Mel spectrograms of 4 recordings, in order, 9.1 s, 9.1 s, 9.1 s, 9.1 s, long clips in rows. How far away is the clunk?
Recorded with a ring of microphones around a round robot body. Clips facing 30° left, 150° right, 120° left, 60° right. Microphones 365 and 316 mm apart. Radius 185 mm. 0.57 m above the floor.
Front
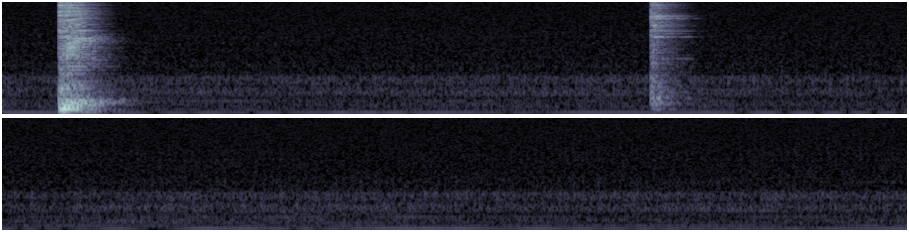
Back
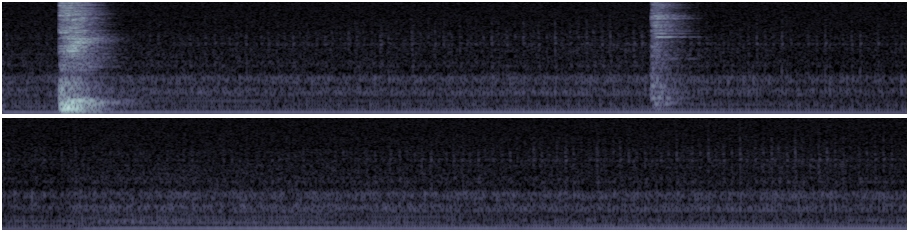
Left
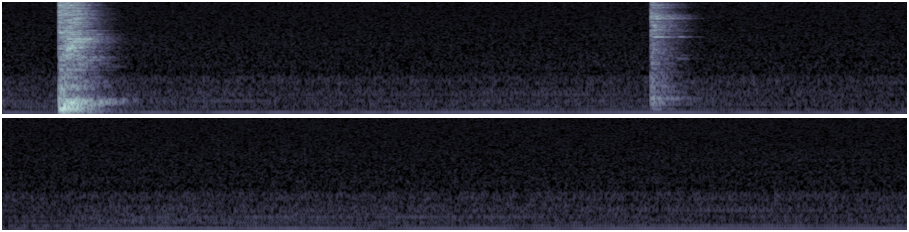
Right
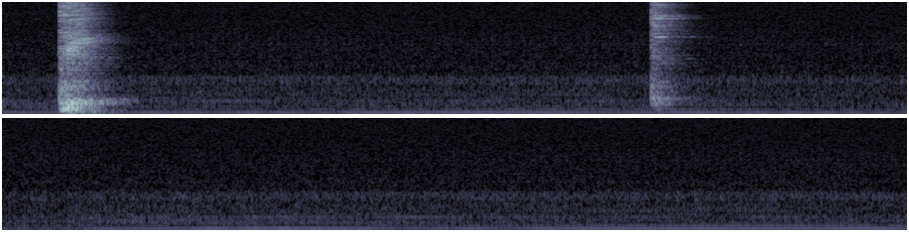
About 0.9 m.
